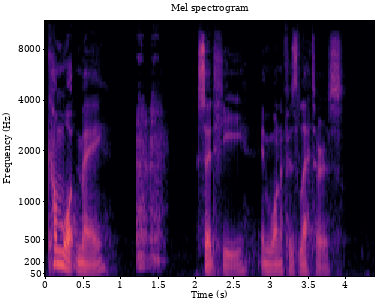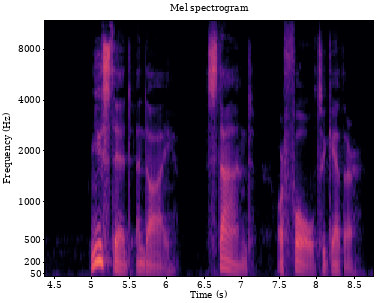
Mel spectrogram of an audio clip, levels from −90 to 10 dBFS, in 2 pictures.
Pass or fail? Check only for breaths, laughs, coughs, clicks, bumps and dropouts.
fail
